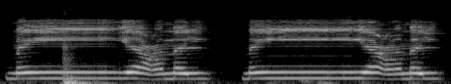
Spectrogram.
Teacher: نون کی آواز واضح نہیں ہوگی، ٹھیک ہے، اور پھر اس کو ہم غنہ کے ساتھ ادا کریں گے. غنہ کے ساتھ اس طرح سے ادا کریں گے جیسے میں یعمل، میں یعمل، تو اس کو ادغام بغنہ کہا جاتا ہے.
